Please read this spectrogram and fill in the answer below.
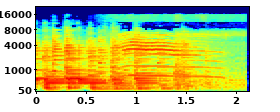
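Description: A cat's meow over plucked, rhythmic background music. The meow comes about a second in, rising and then falling in pitch, and fades as the music trails off near the end.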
